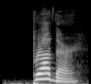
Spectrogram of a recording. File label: "brother", en GB; gcompris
